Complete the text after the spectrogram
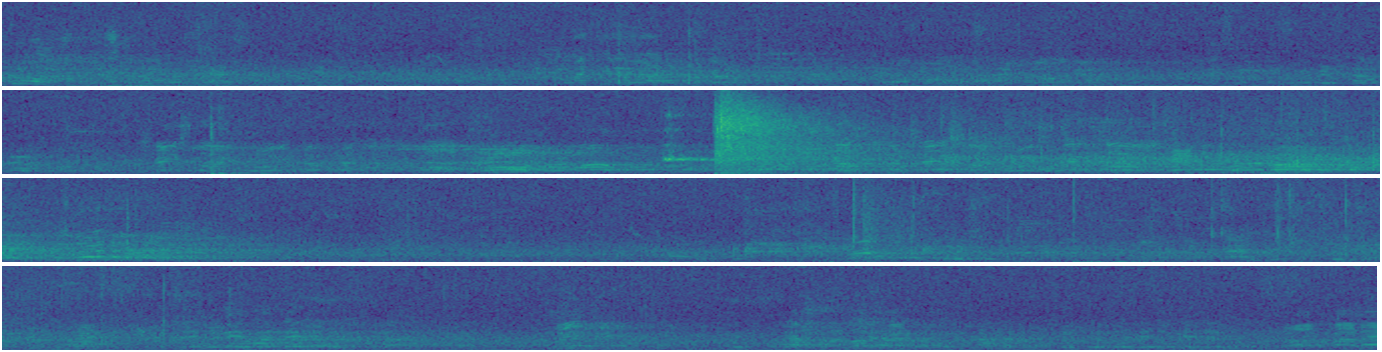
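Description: Male players shout and call to each other across an open field.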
